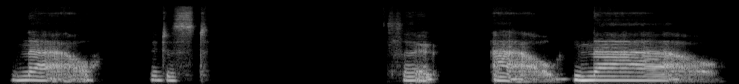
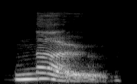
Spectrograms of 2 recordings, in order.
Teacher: the mouth kind of wide as now. And then we've got no mouth is narrower.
